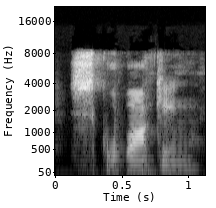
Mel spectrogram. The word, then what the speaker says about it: squawking: squawking good good and this is a a great example exle of an A W where we just pronounce an A okay the sco that o sound comes from the Q the U right after the Q so one more time squawking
